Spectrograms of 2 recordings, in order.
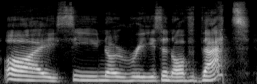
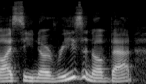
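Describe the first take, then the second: First: Very slow, loud, rising reply; stilted scammer. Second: Said in the usual way. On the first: Acted. Scammer told he's not smart enough, mock stilted indignation. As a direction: drag out each word in a mock voice.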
